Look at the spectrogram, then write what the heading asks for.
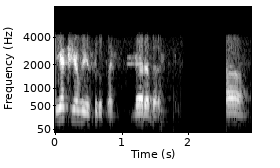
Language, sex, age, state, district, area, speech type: Marathi, female, 60+, Maharashtra, Nanded, urban, conversation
